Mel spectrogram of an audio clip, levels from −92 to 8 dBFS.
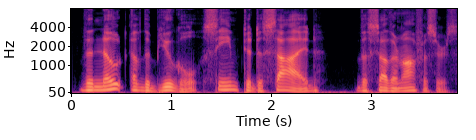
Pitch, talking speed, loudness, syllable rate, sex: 100 Hz, 170 wpm, -19 LUFS, 5.4 syllables/s, male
